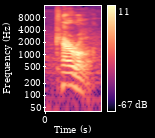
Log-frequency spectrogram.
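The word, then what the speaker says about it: Kerala: Carola.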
